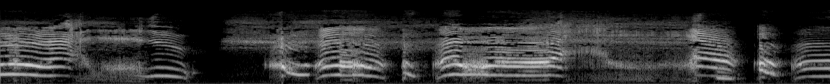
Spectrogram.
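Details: Loud, sustained wailing cries with brief catch-breath pauses from a roughly 7-month-old breastfed baby boy with a lingering cold, congestion and constipation since starting solids, who has cried when put down for about a week.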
